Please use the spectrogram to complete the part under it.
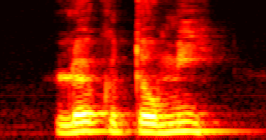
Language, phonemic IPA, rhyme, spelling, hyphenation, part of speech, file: Dutch, /ˌlœy̯.koː.toːˈmi/, -i, leukotomie, leu‧ko‧to‧mie, noun, Nl-leukotomie.ogg
- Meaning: leucotomy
